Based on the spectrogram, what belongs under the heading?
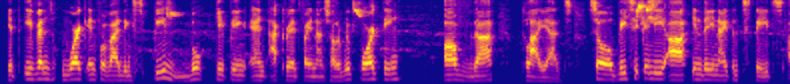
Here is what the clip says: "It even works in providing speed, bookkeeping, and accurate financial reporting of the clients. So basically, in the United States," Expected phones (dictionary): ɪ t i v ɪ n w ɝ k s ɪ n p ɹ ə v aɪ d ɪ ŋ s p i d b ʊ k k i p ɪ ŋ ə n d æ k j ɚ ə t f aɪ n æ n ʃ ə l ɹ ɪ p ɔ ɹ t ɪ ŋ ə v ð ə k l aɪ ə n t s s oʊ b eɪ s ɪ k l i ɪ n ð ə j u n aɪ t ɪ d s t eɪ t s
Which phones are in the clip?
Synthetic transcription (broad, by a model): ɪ t i v ɪ n w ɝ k ɪ n p ɹ ə v aɪ d ɪ ŋ s p i d b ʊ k k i p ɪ ŋ ə n d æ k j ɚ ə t f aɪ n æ n ʃ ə l ɹ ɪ p ɔ ɹ t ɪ ŋ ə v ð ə k l aɪ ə n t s s oʊ b eɪ s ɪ k l i ɪ n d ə j u n aɪ t ɪ d s t eɪ t s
